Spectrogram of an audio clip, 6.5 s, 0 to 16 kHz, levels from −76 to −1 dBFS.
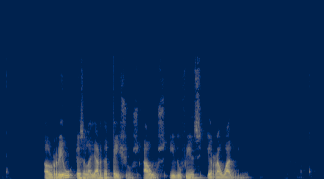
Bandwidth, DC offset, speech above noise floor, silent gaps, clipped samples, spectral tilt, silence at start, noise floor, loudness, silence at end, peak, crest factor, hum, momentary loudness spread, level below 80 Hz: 10.5 kHz; under 0.1%; 58 dB; none; under 0.1%; -8 dB/octave; 0.9 s; -82 dBFS; -24 LUFS; 1.5 s; -6 dBFS; 18 dB; none; 12 LU; -54 dBFS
